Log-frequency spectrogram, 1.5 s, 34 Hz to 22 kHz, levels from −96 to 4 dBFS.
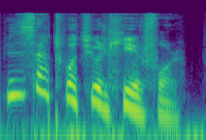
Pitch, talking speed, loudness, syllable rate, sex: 180 Hz, 235 wpm, -16 LUFS, 5.9 syllables/s, male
